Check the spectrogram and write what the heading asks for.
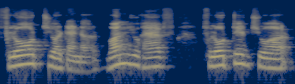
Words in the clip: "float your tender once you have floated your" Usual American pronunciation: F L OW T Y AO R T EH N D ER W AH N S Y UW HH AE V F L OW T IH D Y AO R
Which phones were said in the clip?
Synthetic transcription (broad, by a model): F L OW T Y AO R T EH N D ER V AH N Y UW HH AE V F L OW T IH D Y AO R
